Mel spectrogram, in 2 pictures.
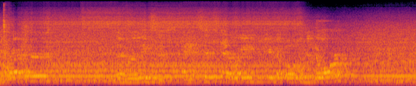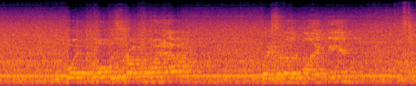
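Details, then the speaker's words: Restored coin press cycling up and down with a hardened block in the coining chamber: a steady pump whine and constant hum with a soft shift on each stroke. Even, normal press operation. "I've got it bouncing up and down, so I just want to do a quick demonstration so that you can see how it functions going up and down."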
